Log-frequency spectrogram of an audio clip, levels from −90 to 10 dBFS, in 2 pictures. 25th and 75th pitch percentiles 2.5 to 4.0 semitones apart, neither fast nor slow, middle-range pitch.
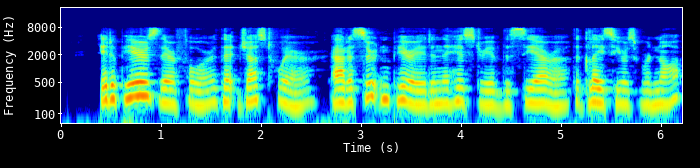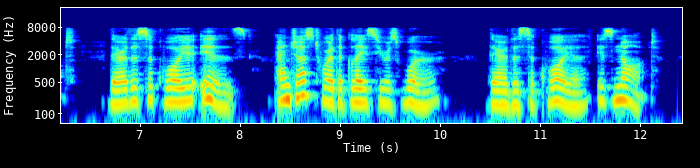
Yes: average, 2.9 semitones; average, 170 wpm; medium, 175 Hz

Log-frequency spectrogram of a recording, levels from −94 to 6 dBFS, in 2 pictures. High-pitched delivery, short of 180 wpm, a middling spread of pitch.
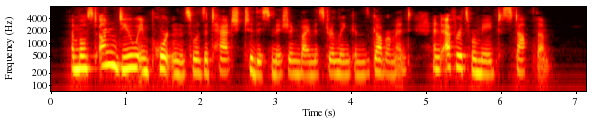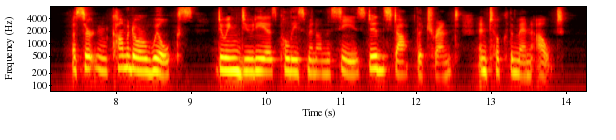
Yes: high, 215 Hz; average, 170 wpm; average, 3.5 semitones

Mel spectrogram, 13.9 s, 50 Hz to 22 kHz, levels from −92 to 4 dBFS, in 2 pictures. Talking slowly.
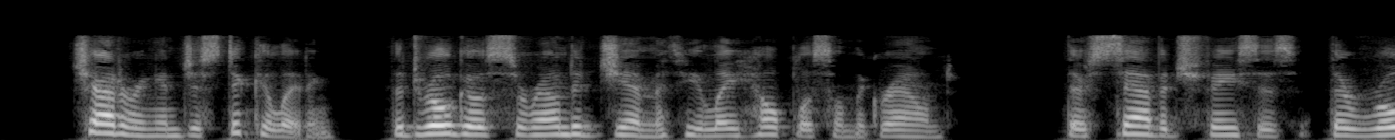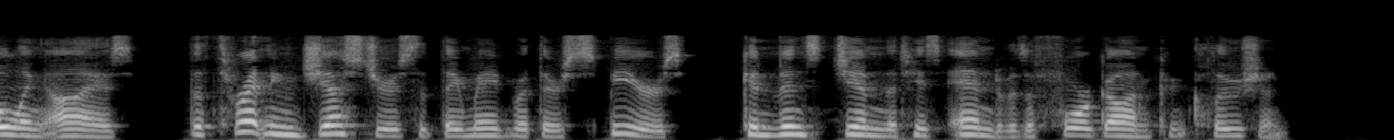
No: average, 165 wpm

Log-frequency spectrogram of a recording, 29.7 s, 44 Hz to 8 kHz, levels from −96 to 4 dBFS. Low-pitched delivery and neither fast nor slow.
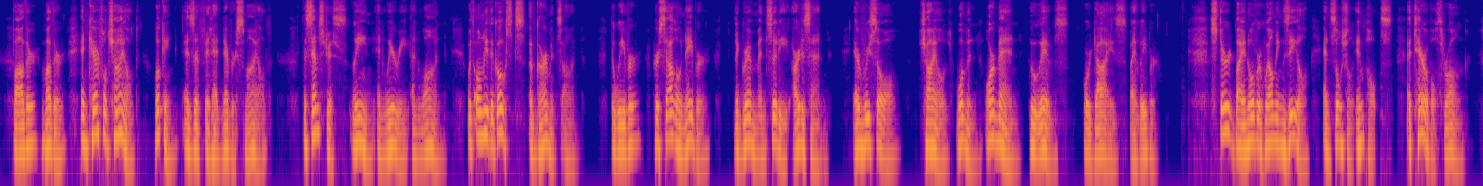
No: low, 120 Hz; slow, 120 wpm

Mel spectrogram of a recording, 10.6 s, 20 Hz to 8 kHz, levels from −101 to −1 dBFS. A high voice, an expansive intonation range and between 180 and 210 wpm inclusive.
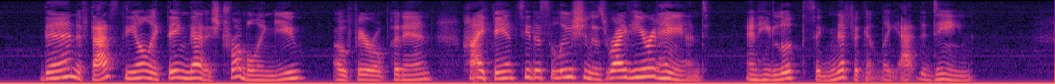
No: high, 225 Hz; wide, 6.0 semitones; average, 165 wpm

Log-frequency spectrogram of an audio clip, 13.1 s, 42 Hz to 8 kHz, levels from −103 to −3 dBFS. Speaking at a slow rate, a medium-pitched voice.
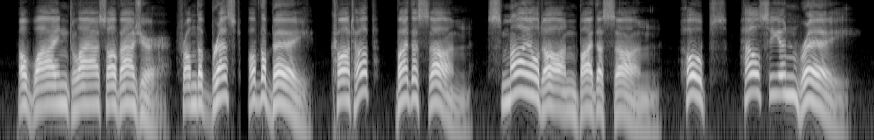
Yes: slow, 110 wpm; medium, 165 Hz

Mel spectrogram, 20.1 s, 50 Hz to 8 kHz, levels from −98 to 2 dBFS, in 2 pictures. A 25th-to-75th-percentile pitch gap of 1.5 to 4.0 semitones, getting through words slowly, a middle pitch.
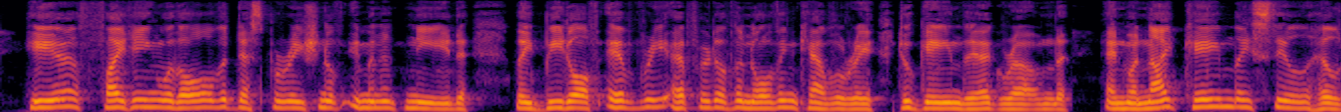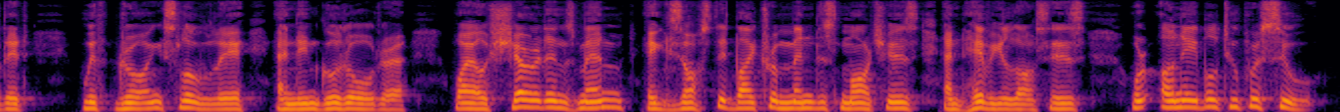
No: average, 3.6 semitones; average, 150 wpm; medium, 160 Hz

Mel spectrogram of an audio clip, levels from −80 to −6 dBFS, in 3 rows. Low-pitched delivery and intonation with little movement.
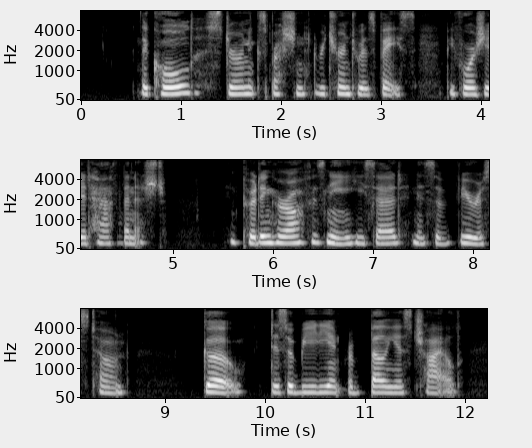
No: high, 215 Hz; narrow, 1.6 semitones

